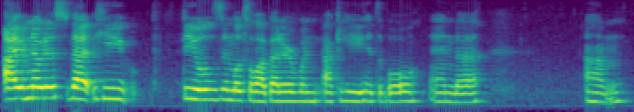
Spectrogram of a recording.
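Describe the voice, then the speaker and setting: A young woman with an American accent speaks at an average pitch. She chats informally, as in a vlog recorded at home, in loose everyday speech. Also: level tone, takes it slowly, a little mellow. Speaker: vlogger and caregiver. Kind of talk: casual vlog chat. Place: room at home.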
